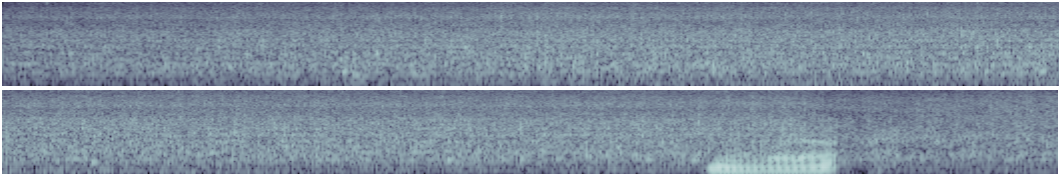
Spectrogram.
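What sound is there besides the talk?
mountain stream water flowing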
